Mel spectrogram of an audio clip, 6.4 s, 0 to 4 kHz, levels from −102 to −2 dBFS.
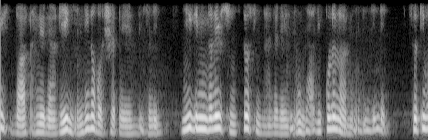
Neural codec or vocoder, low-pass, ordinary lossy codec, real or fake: autoencoder, 22.05 kHz, a latent of 192 numbers a frame, VITS, trained on one speaker; 3.6 kHz; none; fake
